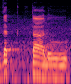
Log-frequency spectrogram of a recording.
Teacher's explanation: زال سے کاف کو ملائیں گے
